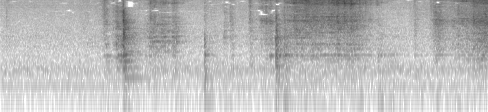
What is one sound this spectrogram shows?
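Gloved hands handle and knock a thin metal toy body on a wooden bench.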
